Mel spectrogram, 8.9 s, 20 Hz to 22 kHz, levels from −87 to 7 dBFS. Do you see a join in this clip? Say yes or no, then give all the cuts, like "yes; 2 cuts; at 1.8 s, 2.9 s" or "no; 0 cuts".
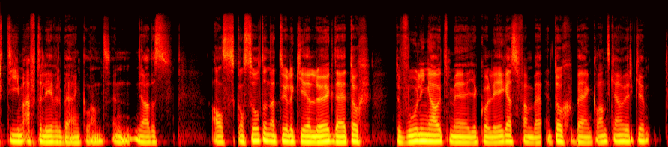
yes; 1 cut; at 7.2 s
